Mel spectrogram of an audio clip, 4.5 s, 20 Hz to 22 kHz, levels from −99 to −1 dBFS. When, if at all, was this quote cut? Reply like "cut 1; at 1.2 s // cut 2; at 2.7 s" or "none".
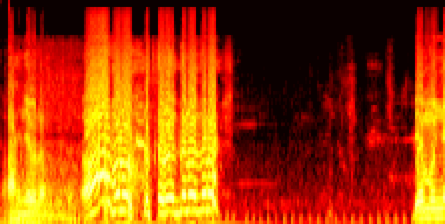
none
